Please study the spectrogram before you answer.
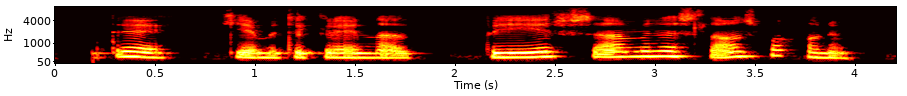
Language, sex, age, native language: Icelandic, female, 20-29, Icelandic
